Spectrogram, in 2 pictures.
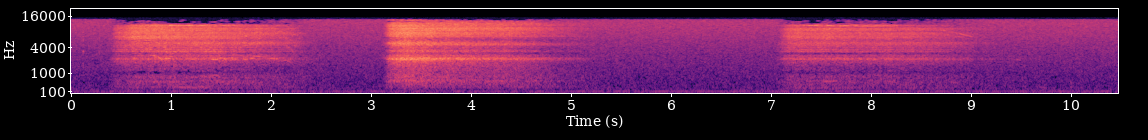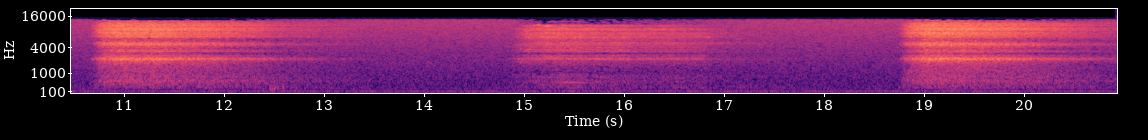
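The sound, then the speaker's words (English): Slow, deep breathing, several long airy breaths in and out that alternate in steady cycles, each swelling and fading over a couple of seconds, with a faint low steady hum beneath and no talking. “Let's take 3 deep breaths together.”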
